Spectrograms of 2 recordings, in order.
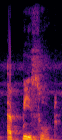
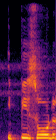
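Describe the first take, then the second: First: एपिसोड said with a short e at the start, like episode; एपिसोड, opening vowel as e; correct reading. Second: एपिसोड said with a long ee sound at the start, like ipisode; एपिसोड, opening vowel as ee; wrong reading. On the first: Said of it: "क्योंकि ई के बाद P है". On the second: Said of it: "एपिसोड नहीं". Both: Shown as a demonstration.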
